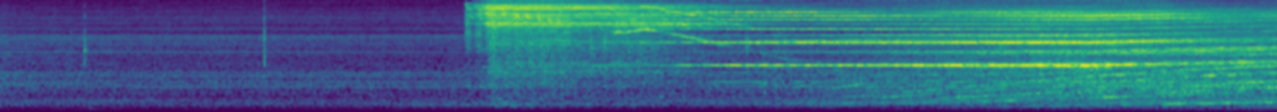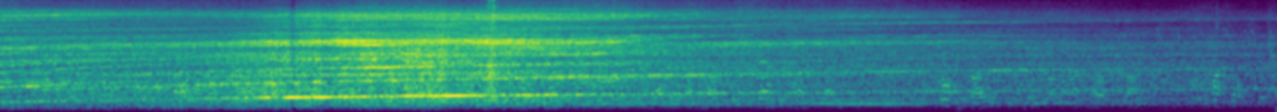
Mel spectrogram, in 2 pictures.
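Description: Electric multiple-unit train whining as it moves through a station. From about six seconds in, a chord of motor whines glides upward in pitch as the train gathers speed. It is loudest around twenty seconds in and then slowly fades.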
